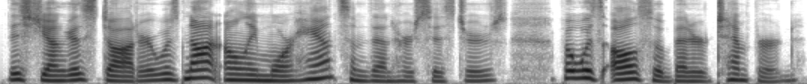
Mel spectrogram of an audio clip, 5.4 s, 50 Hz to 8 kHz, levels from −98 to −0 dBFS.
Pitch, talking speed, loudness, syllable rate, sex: 190 Hz, 180 wpm, -18 LUFS, 5.3 syllables/s, female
